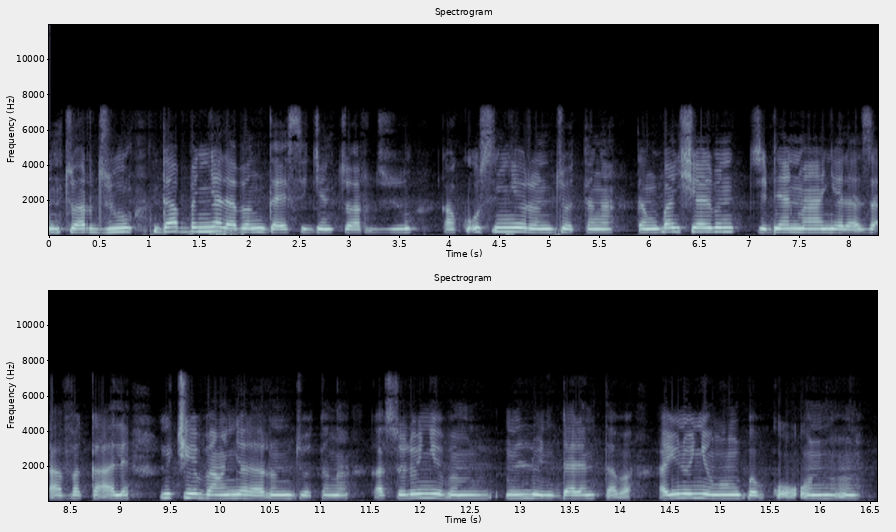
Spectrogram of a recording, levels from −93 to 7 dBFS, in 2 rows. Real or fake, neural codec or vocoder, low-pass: real; none; 7.2 kHz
